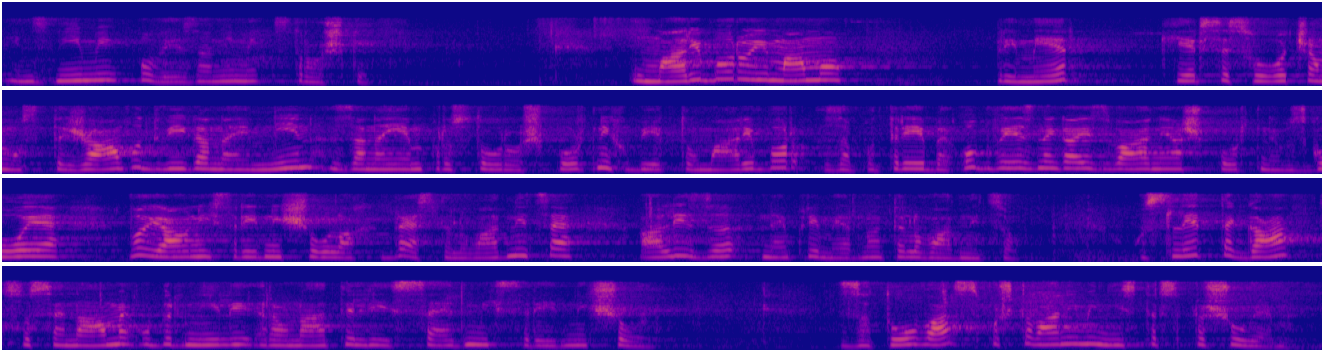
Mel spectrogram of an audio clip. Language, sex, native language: Slovenian, female, Slovenian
